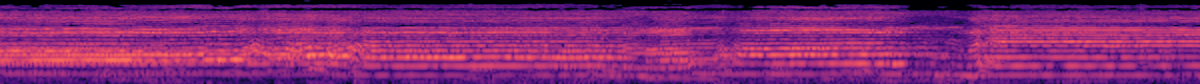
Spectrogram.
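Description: A woman singing a folk song in long, held notes that step from one pitch to the next.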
